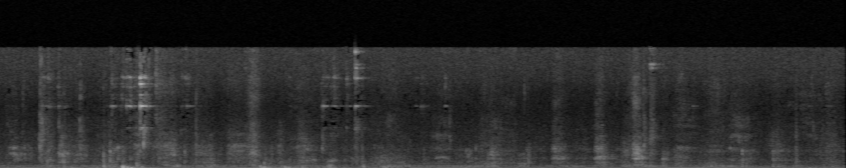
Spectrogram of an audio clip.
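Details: Panting from a pet bull terrier, one of the pair Joy and Miley; rhythmic breathy huffs run steadily through the recording, broken by a few sharper knocks and light handling noise against a dull indoor hum.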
